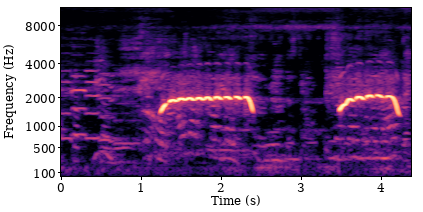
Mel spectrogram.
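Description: Two long whistled notes, each about a second, gliding up into a steady high tone with a slight waver and dropping off at the end, the second near the end. A person whistling, the way a fancier whistles to call a circling racing pigeon down to the loft.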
